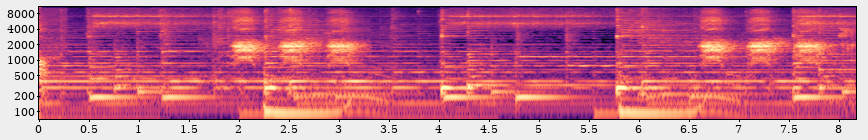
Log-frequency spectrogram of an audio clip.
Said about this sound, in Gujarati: કાગડો કા કા કા બોલવા લાગ્યો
